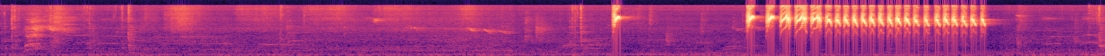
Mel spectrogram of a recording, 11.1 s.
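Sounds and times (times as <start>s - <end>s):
small bird chirping: 6.1s - 6.4s, 7.3s - 10.0s.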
